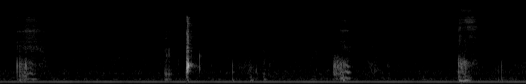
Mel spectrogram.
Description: has the hiccups :)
